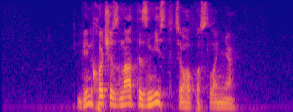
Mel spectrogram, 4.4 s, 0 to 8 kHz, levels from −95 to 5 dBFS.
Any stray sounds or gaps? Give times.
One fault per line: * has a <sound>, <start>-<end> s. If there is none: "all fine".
all fine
